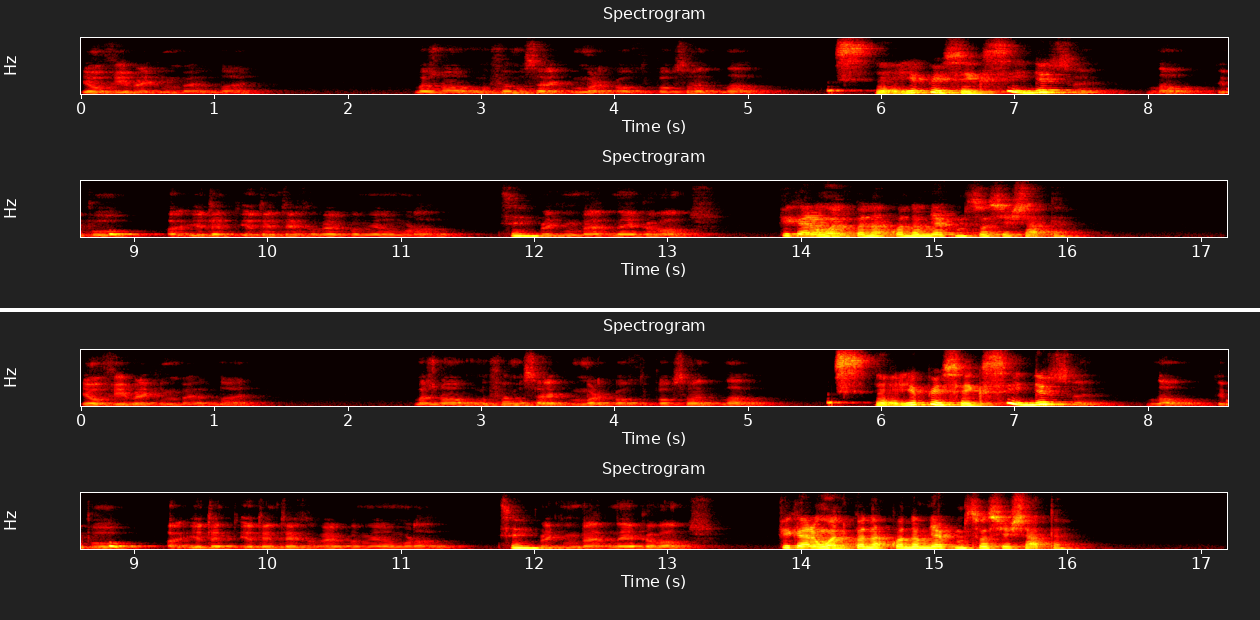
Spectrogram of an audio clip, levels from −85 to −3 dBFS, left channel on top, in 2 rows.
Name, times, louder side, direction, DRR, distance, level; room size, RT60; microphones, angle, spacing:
voice 1, 0.0-1.3 2.5-5.2 7.3-7.6 8.0-8.9 9.2-11.4 12.0-13.3, right 1 dB, 75° right, 2 dB, 1.6 m, -40 dB
voice 2, 5.7-7.3 11.8-12.1 13.8-16.0, right 4 dB, 45° right, 7 dB, 0.3 m, -21 dB
5.7 x 5.0 x 5.5 m, 0.66 s
head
